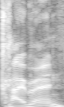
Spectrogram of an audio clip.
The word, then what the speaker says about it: Cockburn: It's not Coburn, like. Cockburn, but no.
